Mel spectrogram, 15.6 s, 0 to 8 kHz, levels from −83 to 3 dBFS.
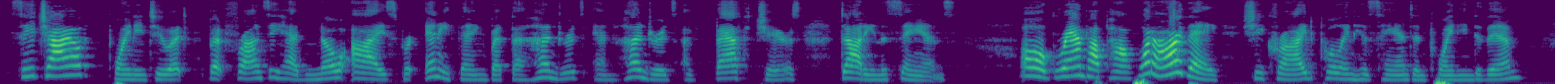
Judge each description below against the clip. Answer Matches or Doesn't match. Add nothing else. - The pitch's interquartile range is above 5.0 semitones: Matches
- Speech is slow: Doesn't match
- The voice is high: Matches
